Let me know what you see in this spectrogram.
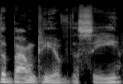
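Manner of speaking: put-on pirate voice. Repeating a phrase another speaker said, in a pirate voice. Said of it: "I just keep hearing in a pirate voice".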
